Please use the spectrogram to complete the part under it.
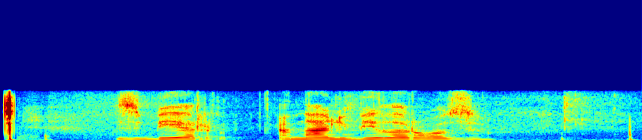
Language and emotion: Russian, neutral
